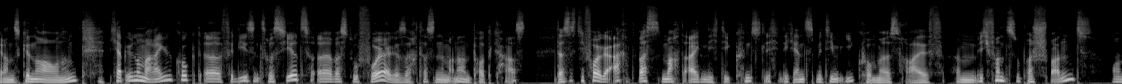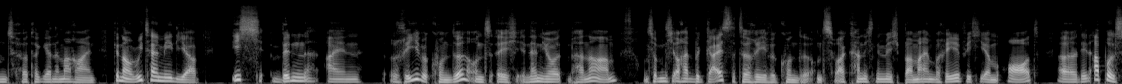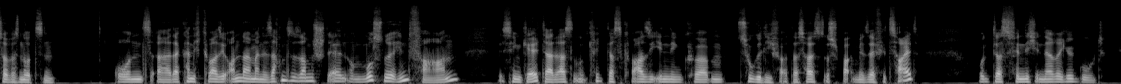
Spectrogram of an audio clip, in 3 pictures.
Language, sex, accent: German, male, German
